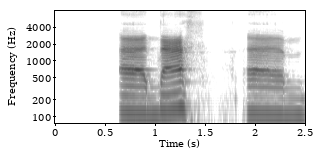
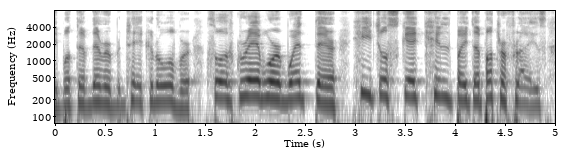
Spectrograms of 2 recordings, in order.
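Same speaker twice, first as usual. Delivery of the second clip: a higher, put-on know-it-all voice spilling book lore; nerdy voice; 3 semitones higher than usual. Shown as a demonstration. A fan explaining book lore to viewers in a higher nerdy voice. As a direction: play the eager book nerd who can't help correcting everyone. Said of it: "I'm gonna say it in the nerdy voice".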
